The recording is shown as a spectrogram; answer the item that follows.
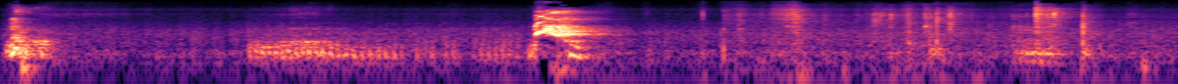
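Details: Male dog barking at himself, giving one loud, sharp bark midway, surrounded by softer huffs, grumbles and small rustling noises.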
